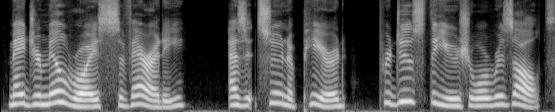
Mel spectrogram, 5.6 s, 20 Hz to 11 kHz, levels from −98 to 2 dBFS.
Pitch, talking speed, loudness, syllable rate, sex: 235 Hz, 120 wpm, -17 LUFS, 4.6 syllables/s, female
